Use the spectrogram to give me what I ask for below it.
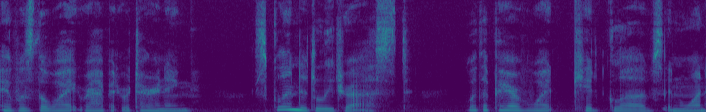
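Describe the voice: Text is read out plainly. Nothing more than straightforward reading.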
